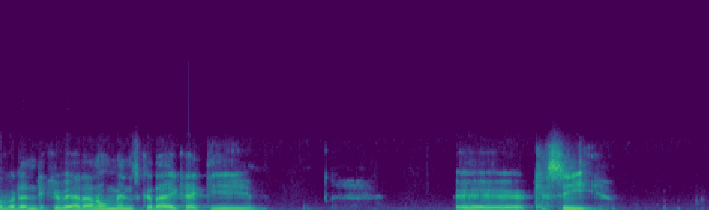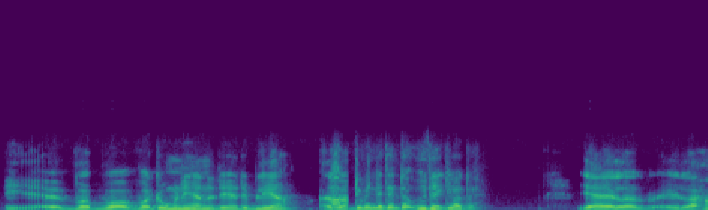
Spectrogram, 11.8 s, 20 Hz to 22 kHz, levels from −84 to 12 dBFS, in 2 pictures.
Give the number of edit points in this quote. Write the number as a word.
two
